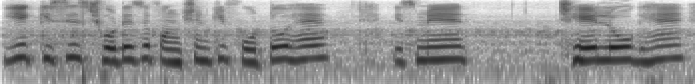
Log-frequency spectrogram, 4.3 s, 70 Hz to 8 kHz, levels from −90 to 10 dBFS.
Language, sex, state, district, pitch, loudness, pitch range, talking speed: Hindi, female, Gujarat, Valsad, 275 Hz, -15 LUFS, 255-295 Hz, 165 wpm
